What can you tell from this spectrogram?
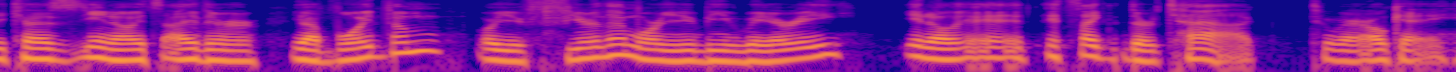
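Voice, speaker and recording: A man with a Filipino accent, fairly high in pitch yet dark and mellow in tone, at a moderate pace with ordinary pitch variation, in a very clean recording with a silent background and a dry, close sound with no echo. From Philippines. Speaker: podcast guest, immigrant with engineering background. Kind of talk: casual discussion podcast.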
